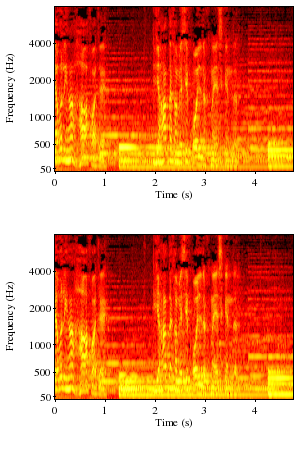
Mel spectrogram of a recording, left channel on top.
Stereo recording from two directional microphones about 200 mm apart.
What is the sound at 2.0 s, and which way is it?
Speech, 15° left (ahead or behind).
